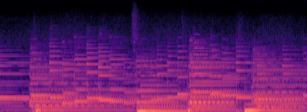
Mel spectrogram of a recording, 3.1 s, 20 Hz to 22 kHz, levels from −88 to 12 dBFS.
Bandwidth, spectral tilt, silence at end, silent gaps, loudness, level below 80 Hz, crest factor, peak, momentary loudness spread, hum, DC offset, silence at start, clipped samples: 11 kHz; -7.5 dB/octave; 0 s; none; -24 LUFS; -30 dBFS; 14 dB; -10 dBFS; 4 LU; none; 0.1%; 0 s; under 0.1%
